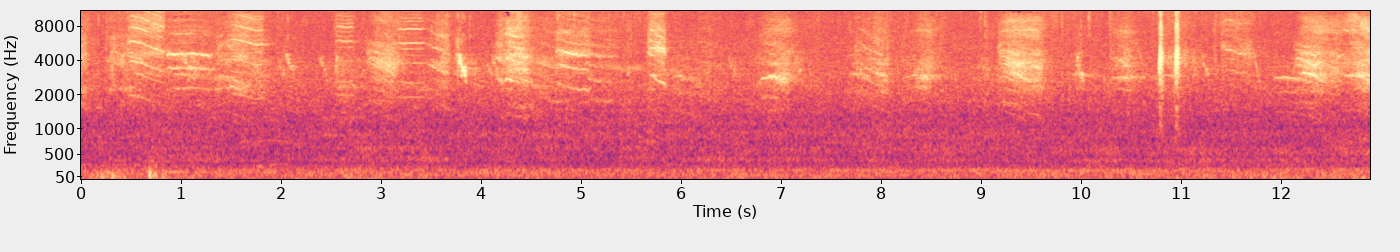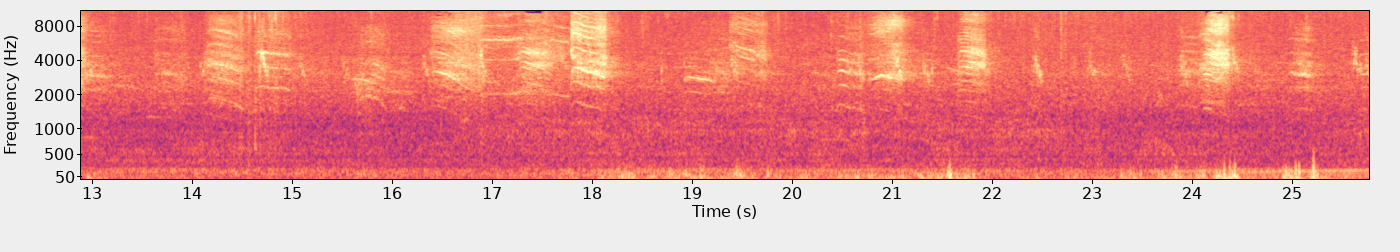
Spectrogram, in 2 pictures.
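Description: Blue jays giving short calls again and again, with a low rumble underneath that grows louder over the last several seconds. A pair of sharp taps comes about eleven seconds in.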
